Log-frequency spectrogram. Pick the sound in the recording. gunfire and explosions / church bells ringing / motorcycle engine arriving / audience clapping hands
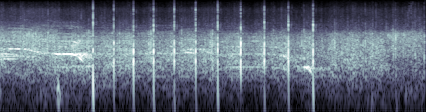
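audience clapping hands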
